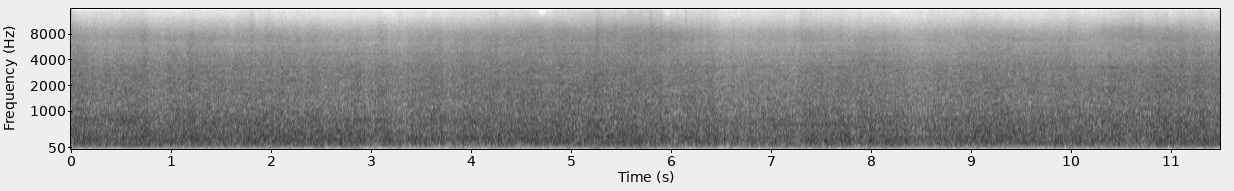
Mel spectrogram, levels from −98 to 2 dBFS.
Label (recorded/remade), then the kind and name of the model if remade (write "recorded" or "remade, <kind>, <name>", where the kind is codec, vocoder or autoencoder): remade, autoencoder, DAC-VAE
